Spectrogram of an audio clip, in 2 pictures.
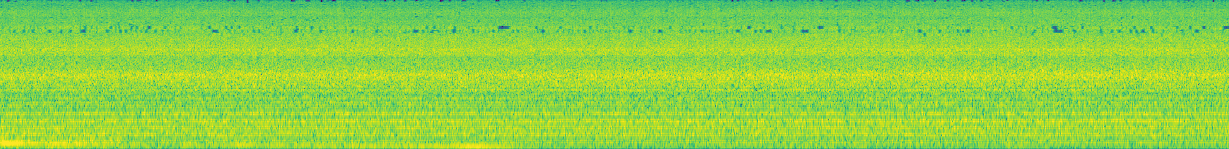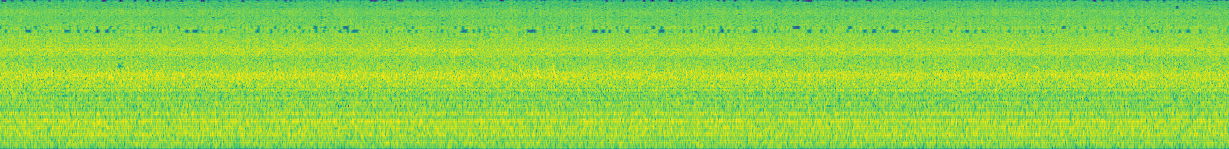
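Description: Steady, unbroken din inside a broiler house: a high hiss from thousands of chicks peeping together, mixed with the running of the ventilation system. A faint low hum steps down in pitch and dies out about six seconds in.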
